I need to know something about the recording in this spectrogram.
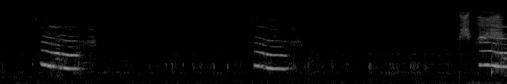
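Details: Trapped female cat, sick and weak, stuck on the ground floor of a walled alley reachable only through a door, meowing desperately for help: three loud, drawn-out, falling meows with rich harmonics, spaced about two seconds apart, over faint background hiss.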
